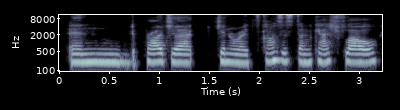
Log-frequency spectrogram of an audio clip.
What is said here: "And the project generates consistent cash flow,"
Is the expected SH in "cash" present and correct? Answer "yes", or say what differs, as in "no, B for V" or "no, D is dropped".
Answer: yes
